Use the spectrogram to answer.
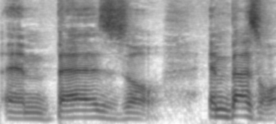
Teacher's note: Embezzle, to embezzle. This verb has 3 syllables and the stress is on that second syllable, embezzle, embezzle.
